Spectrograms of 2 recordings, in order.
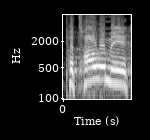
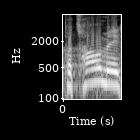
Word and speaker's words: Ptolemaic: on it and the Potala Mayock system and yes i'm pronouncing the silent P in Ptolemaic the Potala mag system named after the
